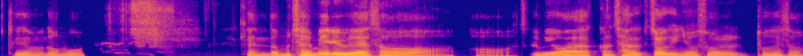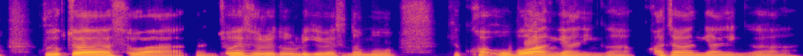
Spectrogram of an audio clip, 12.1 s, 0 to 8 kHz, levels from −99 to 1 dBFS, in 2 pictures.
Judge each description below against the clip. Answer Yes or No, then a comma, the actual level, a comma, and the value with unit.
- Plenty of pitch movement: No, average, 4.2 semitones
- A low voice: Yes, low, 110 Hz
